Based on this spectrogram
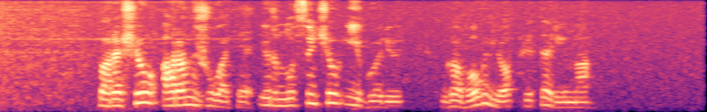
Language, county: Lithuanian, Klaipėda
